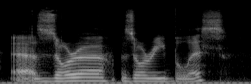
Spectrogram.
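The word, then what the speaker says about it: Zorii Bliss: You want to pronounce that? Zori Bliss.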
